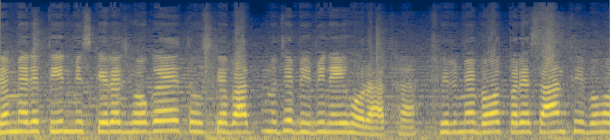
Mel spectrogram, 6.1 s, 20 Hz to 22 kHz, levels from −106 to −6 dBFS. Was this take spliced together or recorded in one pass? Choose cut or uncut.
uncut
